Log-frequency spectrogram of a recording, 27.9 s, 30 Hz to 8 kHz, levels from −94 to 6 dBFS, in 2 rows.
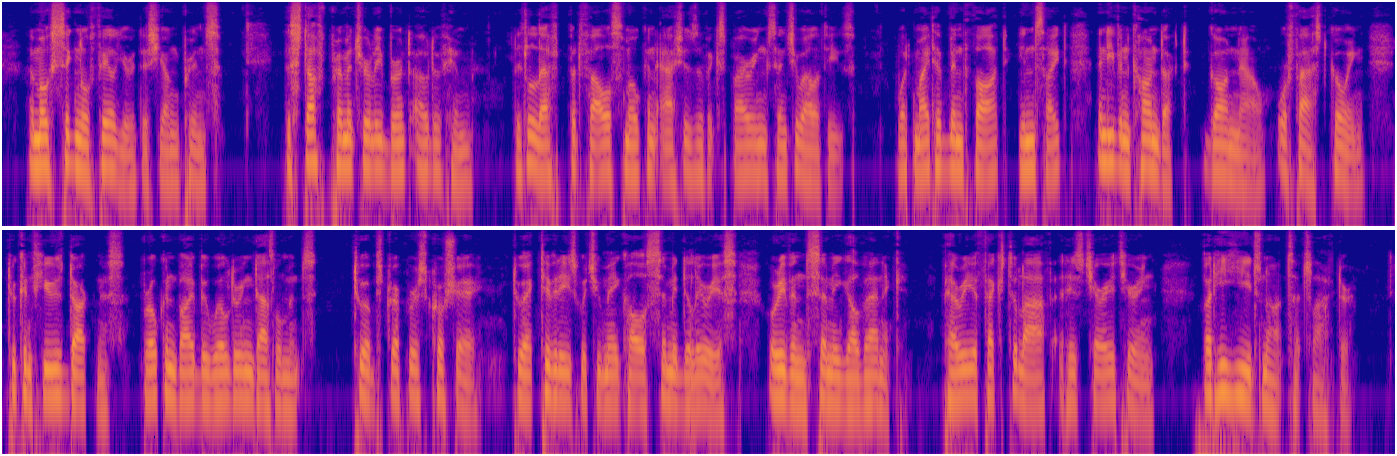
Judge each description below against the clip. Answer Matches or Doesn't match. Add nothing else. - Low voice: Matches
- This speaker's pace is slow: Doesn't match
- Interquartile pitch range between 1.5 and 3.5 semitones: Matches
